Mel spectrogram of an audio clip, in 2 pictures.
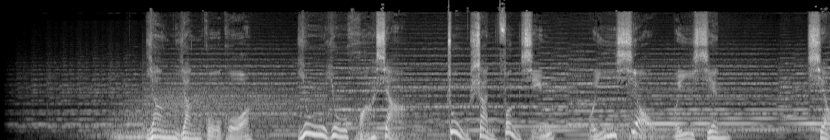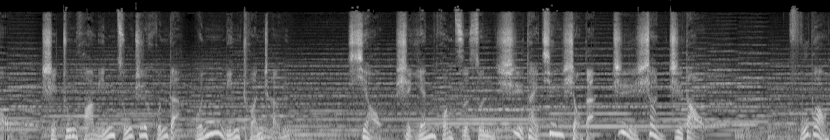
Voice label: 男 浑厚感情; 福报健康集团

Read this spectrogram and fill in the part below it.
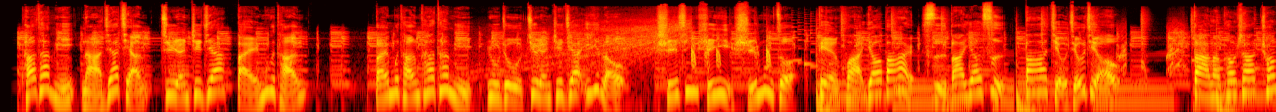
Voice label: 男 阳光 活泼; 榻榻米

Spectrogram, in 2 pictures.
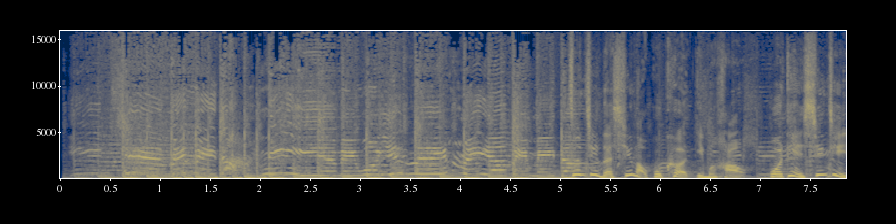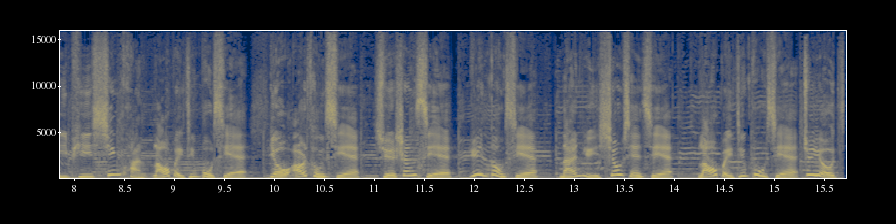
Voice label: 女 老北京布鞋（激情）

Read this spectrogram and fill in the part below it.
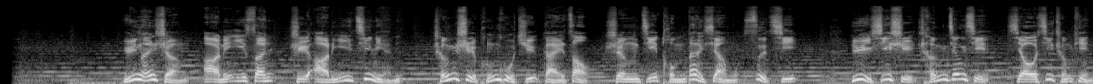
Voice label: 男 云南建投棚户区改造（正式）

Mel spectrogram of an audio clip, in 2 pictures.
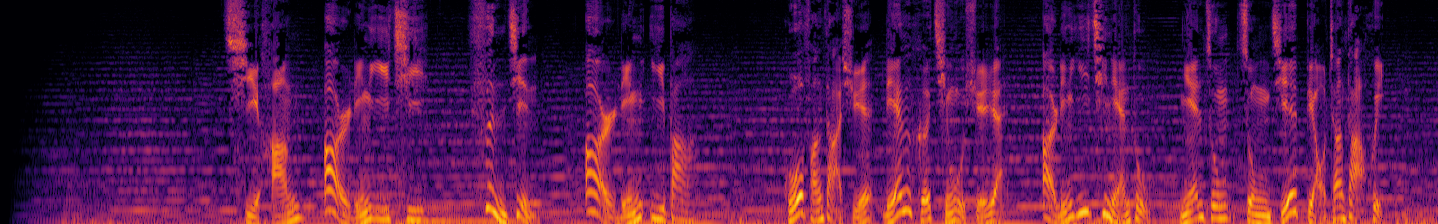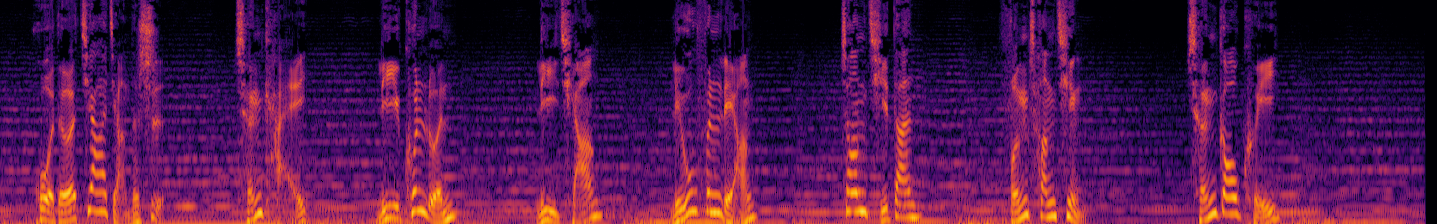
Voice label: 男 企业颁奖（庄重）; 浑厚

